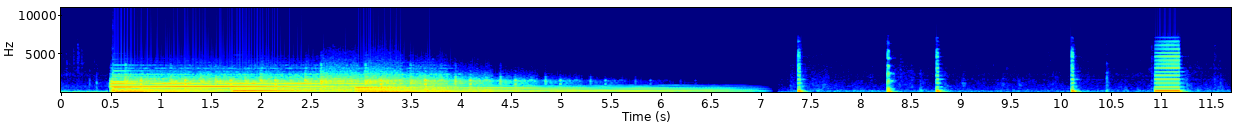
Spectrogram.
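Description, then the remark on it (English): A loud, buzzy electronic tone from an early video game, with stepped pitch changes, holds for several seconds and fades, followed by a handful of short, sharp blips and one brief rapid burst. “Not only is that the sound of an early video game, it's also the emerging heartbeat of an entire industry.”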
